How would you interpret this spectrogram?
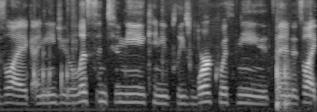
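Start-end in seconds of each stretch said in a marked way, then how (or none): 0.5-3.4 put-on soft, gentle tone, much quieter. Comparing two characters, acting out the second one's words in a softer tone. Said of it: "it's even a softer tone".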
